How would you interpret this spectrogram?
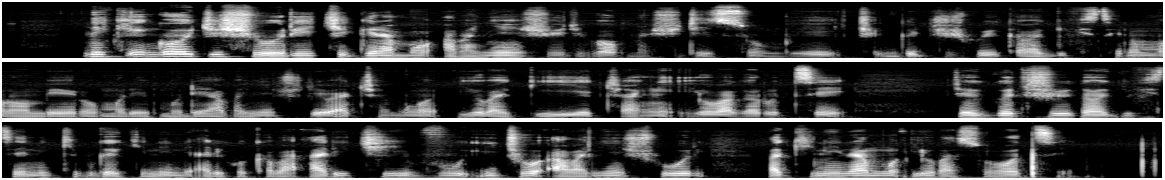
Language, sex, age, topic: Rundi, male, 18-24, education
